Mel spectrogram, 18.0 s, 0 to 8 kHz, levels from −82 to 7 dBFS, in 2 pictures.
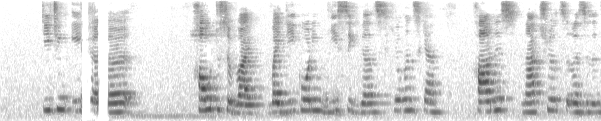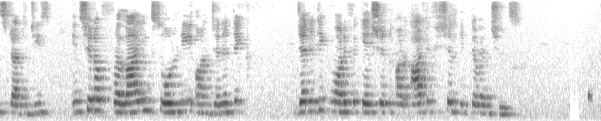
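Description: From 1.23 to 1.65 s the speech dips sharply, falling by roughly 40 dB, with about 0.4 s affected in total. This is likely speech suppressed in double talk: an echo canceller, unable to separate this talker from far-end echo, attenuated both.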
